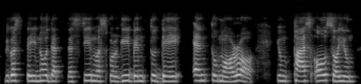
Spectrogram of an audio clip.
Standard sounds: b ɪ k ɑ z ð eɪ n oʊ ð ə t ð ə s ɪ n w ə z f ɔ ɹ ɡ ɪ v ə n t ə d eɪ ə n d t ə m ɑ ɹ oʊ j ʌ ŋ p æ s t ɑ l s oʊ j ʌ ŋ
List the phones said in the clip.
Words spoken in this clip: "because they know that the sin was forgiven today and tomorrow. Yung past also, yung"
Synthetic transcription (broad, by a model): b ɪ k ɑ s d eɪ n oʊ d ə t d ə s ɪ n w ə s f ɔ ɹ ɡ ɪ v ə n t ə d eɪ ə n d t ə m ɑ ɹ oʊ j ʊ ŋ p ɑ s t ɑ l s oʊ j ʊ ŋ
